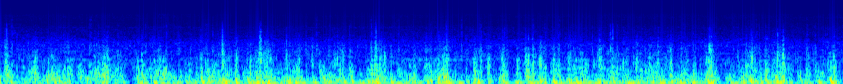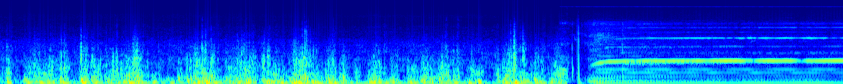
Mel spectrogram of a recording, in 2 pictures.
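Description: Wind buffeting the microphone over the low rumble of a moving car, loud and uneven. About seven seconds in it cuts to music with a long held high note.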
